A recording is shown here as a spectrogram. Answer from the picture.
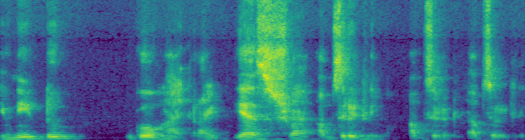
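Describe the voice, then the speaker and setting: Somewhat breathy and medium-pitched, a man talks at a moderate pace with ordinary pitch variation and big swings in loudness. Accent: Tamil. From Tamil Nadu, India (Chennai). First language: Tamil. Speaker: physics teacher. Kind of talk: live online lecture.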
